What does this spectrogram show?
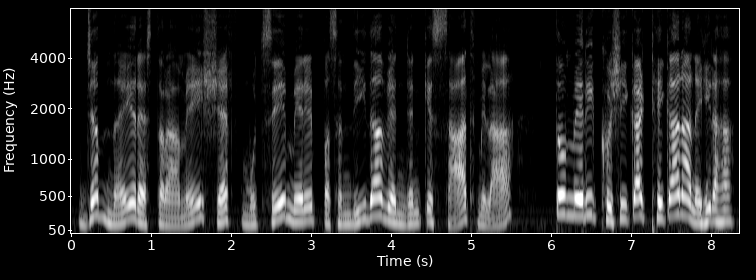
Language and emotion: Hindi, happy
